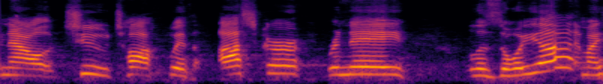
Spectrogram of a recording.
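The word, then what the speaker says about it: Oscar René Lozoya: But we are here at this right now to talk with Oscar Rene Lozoya.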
